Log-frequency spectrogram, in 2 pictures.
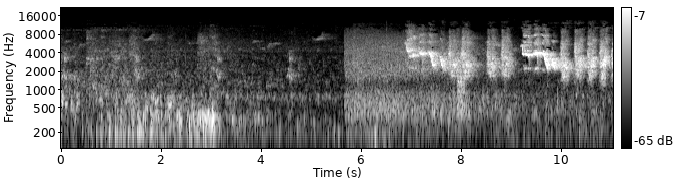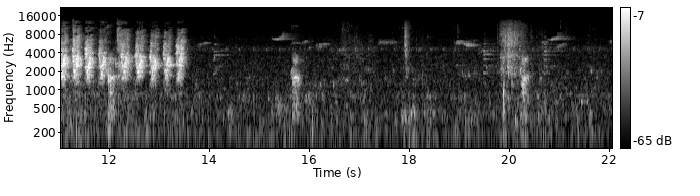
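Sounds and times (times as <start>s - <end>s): short hiss: 5.7s - 8.9s, 19.8s - 20.4s
bird harsh repeated calls: 6.9s - 13.6s.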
